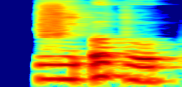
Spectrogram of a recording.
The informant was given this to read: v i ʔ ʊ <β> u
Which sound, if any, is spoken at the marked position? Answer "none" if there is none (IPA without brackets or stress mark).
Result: p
